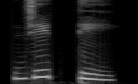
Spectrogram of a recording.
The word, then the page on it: ಜಿಟ್ಟಿ: jiṭṭi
